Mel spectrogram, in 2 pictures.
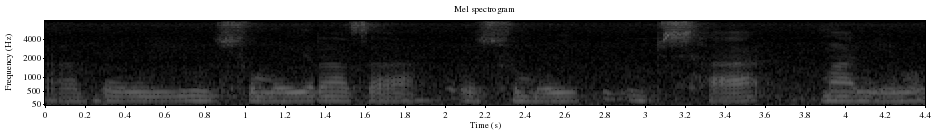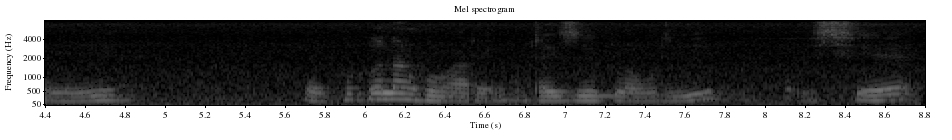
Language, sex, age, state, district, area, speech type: Bodo, female, 45-60, Assam, Kokrajhar, rural, spontaneous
